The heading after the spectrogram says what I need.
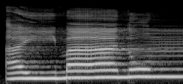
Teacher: dibacanya lembut atau lunak Aima Ma hukumnya Mad Thobi'i dahahiri sebab ada Alif didahului harakat fathah maka mimnya panjang dua harakat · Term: mad tabi'i dhahiri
